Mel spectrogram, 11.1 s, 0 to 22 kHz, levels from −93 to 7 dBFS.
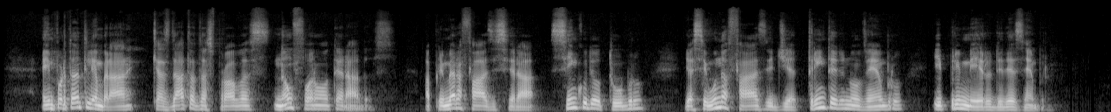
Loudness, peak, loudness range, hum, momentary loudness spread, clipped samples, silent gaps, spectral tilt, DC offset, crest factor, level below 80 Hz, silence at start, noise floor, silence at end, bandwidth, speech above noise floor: -18 LUFS; -4 dBFS; 2 LU; none; 8 LU; under 0.1%; none; -7 dB/octave; under 0.1%; 14 dB; -52 dBFS; 0.45 s; -72 dBFS; 0.65 s; 14 kHz; 55 dB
